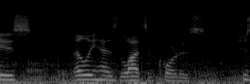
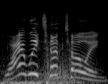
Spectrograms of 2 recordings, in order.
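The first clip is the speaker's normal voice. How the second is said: exasperated yell; 7 semitones higher, 10 dB louder than usual. Real, not acted. Frustrated at game movement.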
